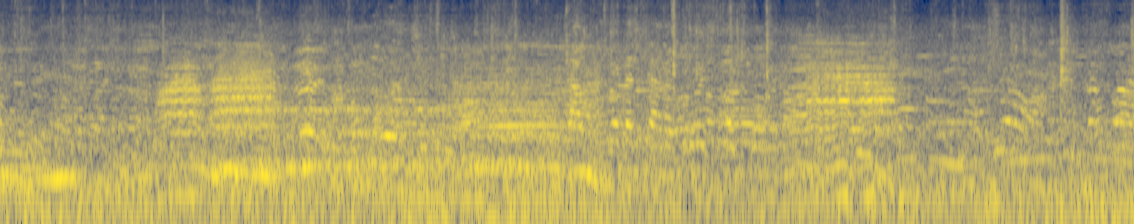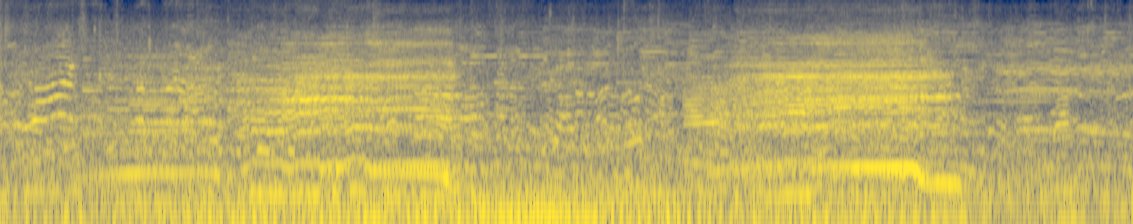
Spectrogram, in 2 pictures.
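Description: A large black cow at the crowded Rajshahi City Hat cattle market gives several low, drawn-out moos, heard amid constant market crowd noise and animal sounds.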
